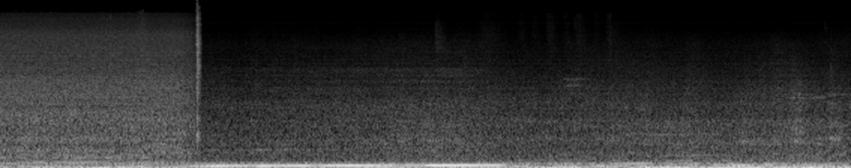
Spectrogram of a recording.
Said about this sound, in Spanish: Y es imposible no escuchar los autos. La moto de este momento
